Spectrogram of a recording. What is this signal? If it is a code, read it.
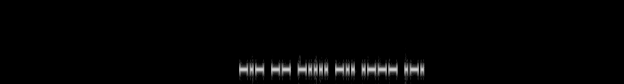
Morse code, heard as a keyed tone, about 48 wpm, 700 Hz. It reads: KM6DJR
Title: USA Call Signs - 6 Characters - Repeated 3x - 45wpm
